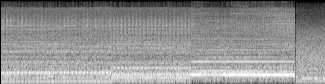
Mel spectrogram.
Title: Weird noise in a gear pump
